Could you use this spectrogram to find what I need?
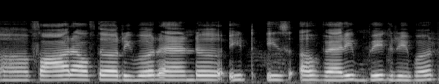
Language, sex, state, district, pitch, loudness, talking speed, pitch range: English, female, Maharashtra, Gondia, 205 Hz, -14 LUFS, 165 wpm, 205-210 Hz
